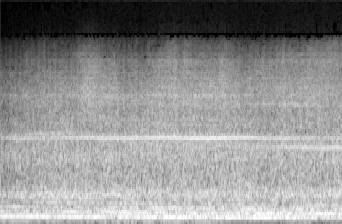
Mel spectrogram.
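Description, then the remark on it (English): A helicopter lands nearby, its engine and rotors making a loud, steady roar that fills the whole stretch without letting up. There is no talking. “Mike watches Webb's helicopter land nearby.”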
